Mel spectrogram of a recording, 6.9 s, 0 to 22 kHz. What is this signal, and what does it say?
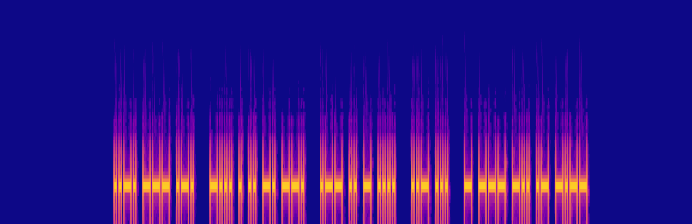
Morse code, heard as a keyed tone, about 50 wpm, 700 Hz. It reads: FOR BEING WITH US TODAY
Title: Sets of 5 Words Encore2 50wpm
